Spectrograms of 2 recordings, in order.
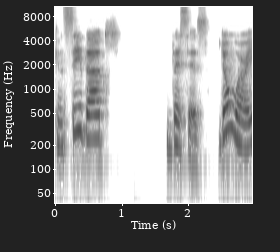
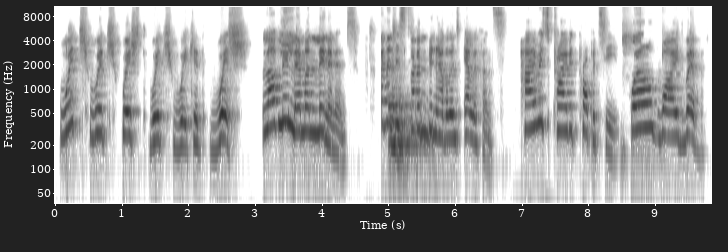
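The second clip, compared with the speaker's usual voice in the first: high tongue twisters; 5 semitones higher, 5 dB louder than usual. Shown as a demonstration. Teacher warming up the class voice, high and loud with falls. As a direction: start high and loud, each phrase falling. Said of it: "we have to start higher".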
